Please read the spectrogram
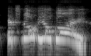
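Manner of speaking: high, slow shout of discovery; surprised shout. Acted. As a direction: cry out the name in amazement. Animals shout on seeing him.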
